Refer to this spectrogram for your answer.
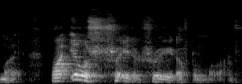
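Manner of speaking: put-on Irish-tinged accent. A reader names his illustrated read of the month in an Irish Sean Connery voice. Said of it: "an Irish Sean Connery".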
